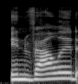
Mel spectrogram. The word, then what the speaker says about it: invalid: Invalid, a sick person. in-va-lid, stress on first syllable. ill ow, not valid. in-val-id, stress on second syllable.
